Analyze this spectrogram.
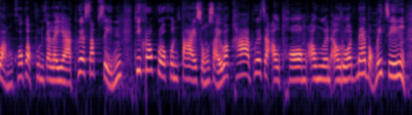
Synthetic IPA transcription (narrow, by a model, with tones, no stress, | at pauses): wa˩˦ŋkʰo˦˥p̚ka˨˩p̚kʰu˧nka˧la˧jaː˧pʰɯ˥˩ɐsa˦˥p̚si˩˦nt̪ʰiː˥˩kʰɾɔː˥˩p̚kʰɾu˧ɐkʰo˧nt̪aː˧jso˩˦ŋsa˩˦jwaː˥˩kʰaː˥˩pʰɯ˥˩ɐt͡ɕa˨˩ʔa˧wt̪ʰɔː˧ŋʔa˧wŋɤ˧nʔa˧wɾo˦˥t̪̚mɛː˥˩bɔː˨˩k̚ma˥˩jt͡ɕi˧ŋ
